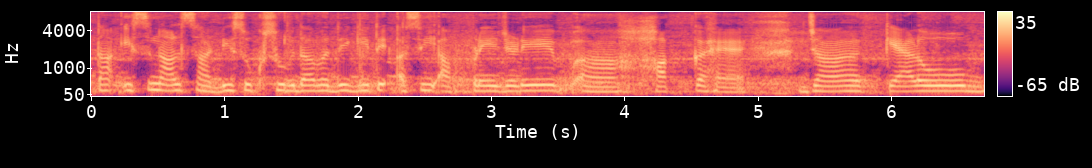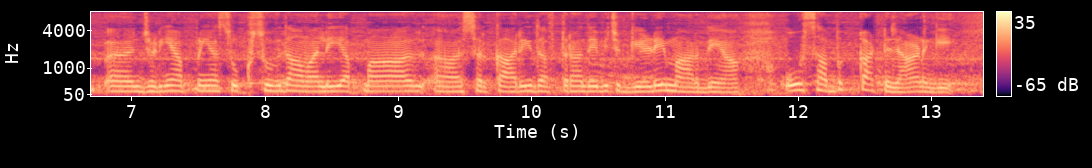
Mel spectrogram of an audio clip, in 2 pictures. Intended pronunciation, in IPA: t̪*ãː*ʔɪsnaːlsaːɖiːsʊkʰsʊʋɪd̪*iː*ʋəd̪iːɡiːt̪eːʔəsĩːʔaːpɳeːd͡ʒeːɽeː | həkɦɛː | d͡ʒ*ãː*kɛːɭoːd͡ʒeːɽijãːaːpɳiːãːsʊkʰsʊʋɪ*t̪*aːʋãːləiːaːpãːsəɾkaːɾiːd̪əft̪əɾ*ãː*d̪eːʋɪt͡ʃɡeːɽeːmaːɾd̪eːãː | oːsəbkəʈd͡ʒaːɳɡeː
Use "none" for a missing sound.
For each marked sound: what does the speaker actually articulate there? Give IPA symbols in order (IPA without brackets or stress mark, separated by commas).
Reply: ãː, aː, ãː, d̪, ãː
